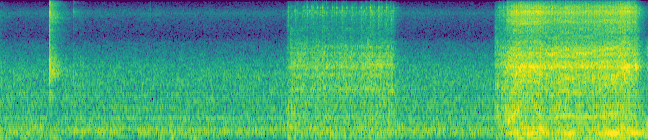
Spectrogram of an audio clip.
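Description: Stitching a ladies' belt shalwar, a sewing machine runs in two short bursts, a brief one followed by a slightly longer, louder one, close by with quiet pauses around them.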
